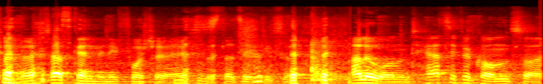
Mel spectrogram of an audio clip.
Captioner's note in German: lacht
